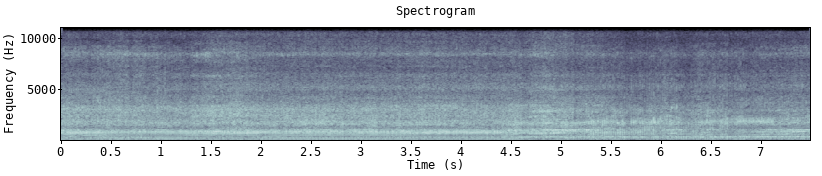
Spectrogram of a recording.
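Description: A motorcycle engine roars loudly up close, revving up and down.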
